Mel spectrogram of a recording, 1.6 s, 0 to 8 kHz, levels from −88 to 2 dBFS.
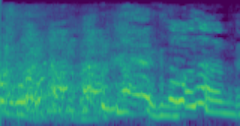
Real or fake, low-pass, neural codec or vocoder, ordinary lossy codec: fake; 7.2 kHz; vocoder, 44.1 kHz, 128 mel bands, Pupu-Vocoder; MP3, 48 kbps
